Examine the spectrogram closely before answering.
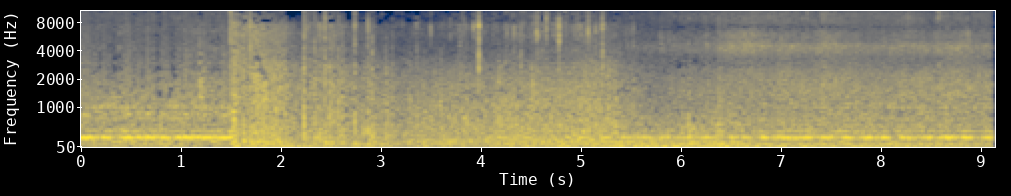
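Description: A large explosion about one and a half seconds in, followed by several seconds of rumbling with scattered crackles, over a steady hum.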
